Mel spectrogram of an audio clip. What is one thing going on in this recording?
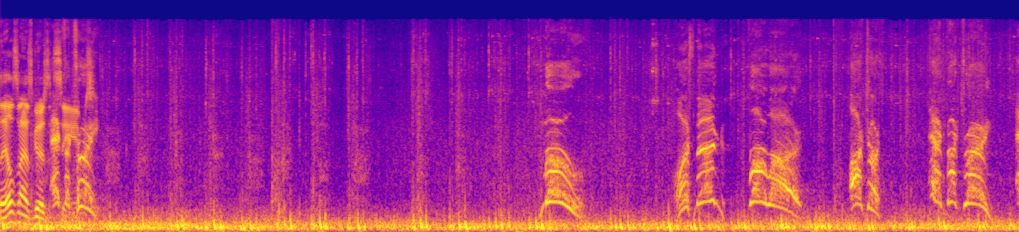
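Horses' hooves rumble across the ground.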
